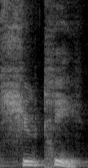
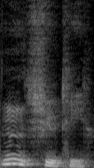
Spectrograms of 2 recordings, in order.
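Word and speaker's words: Ncuti: said my whole life it's Sho tea as in shoe and te and after I said that on an interview I got a call from my mom she's like that's not how you pronounce it it's shoy so yeah you are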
